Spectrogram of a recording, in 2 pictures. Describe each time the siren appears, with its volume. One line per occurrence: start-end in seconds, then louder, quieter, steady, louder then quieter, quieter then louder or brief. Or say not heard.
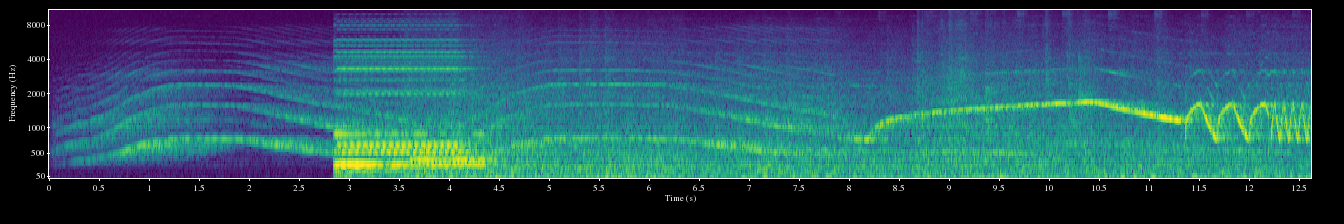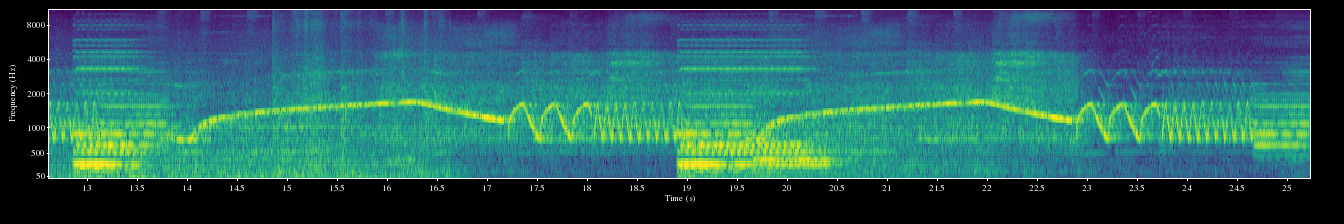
0.0-25.1 louder.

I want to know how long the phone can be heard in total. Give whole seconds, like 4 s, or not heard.
4 s.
